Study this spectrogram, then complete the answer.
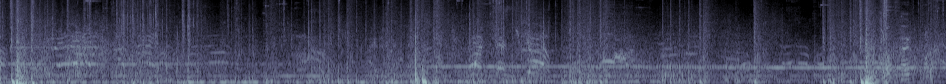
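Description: Heavy gunfire from big guns rattles through a Battlefield V battle, with dense bursts, volleys and sharp booms running continuously amid the loud din, and a voice speaking briefly among the shots.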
